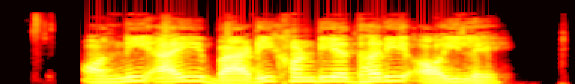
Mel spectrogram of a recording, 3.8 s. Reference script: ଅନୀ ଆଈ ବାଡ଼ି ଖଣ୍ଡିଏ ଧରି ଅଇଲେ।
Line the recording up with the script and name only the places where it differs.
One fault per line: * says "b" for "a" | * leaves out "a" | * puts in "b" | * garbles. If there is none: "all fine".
all fine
